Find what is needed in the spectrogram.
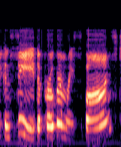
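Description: A person's voice speaking in quick, high-pitched phrases, over a faint steady low hum.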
